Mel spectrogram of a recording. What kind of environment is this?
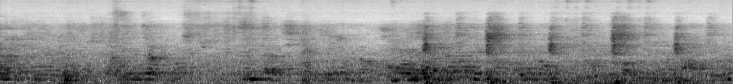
cafe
